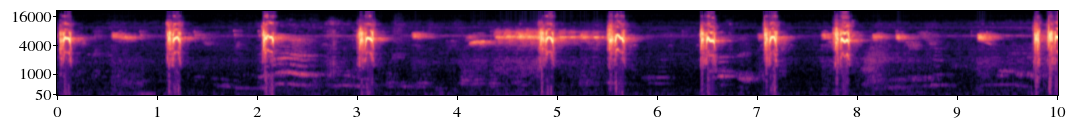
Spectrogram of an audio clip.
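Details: Female orange-headed thrush calling persistently, which makes males respond and come into breeding condition; sharp, high, clicking notes repeat about every second, with thin whistled slurs and softer chatter in between.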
